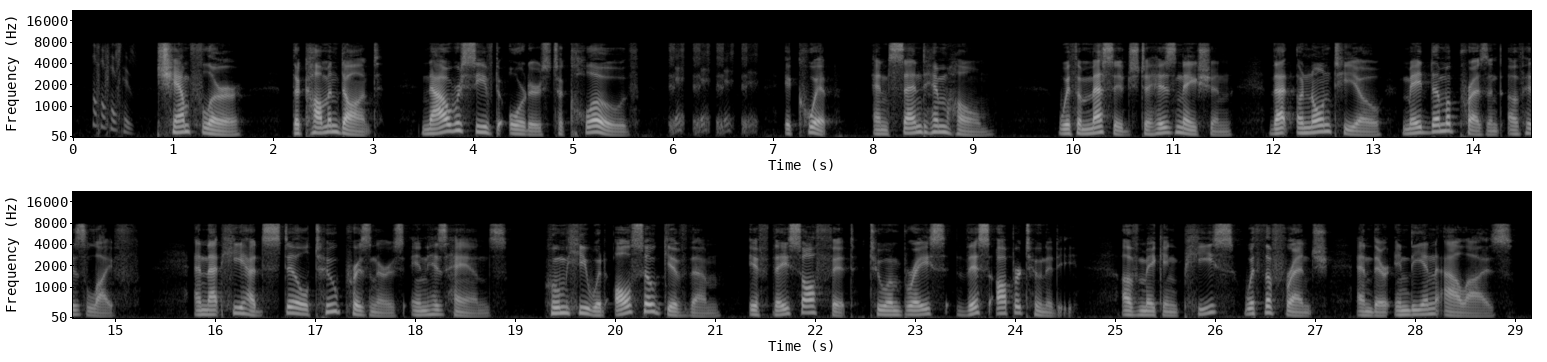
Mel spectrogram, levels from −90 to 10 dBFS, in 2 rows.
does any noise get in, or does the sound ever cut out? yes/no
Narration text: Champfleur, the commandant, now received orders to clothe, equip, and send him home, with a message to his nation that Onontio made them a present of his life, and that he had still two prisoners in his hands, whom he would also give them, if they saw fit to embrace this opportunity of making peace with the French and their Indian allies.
yes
